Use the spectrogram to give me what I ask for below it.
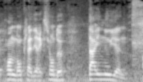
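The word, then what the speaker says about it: Thái Nguyên: Et aujourd'hui je vais prendre donc la direction de Tay Nguyen. Tay Nguyen, si je le prononce à la française.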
